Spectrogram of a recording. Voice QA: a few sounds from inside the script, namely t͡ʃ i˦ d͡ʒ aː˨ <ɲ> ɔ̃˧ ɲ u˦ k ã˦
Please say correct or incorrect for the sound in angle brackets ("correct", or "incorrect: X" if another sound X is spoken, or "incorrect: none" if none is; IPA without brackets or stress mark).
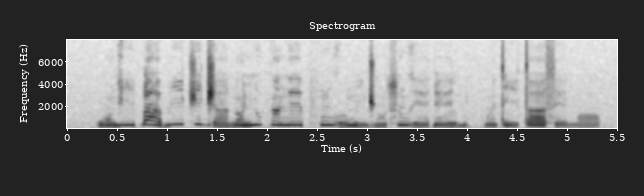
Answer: incorrect: n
